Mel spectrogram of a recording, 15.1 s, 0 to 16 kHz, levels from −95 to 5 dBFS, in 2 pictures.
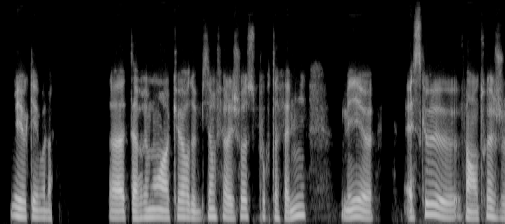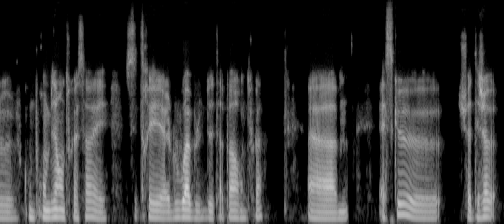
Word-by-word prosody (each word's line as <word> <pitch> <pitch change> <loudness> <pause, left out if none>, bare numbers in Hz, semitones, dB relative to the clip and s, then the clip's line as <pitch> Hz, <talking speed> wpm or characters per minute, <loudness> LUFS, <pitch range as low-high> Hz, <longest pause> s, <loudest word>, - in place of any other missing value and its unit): Oui, 145 -4 +4
OK 125 +1 -1
voilà. 120 -2 -2 0.9
Heu, 115 0 +5
tu 115 - +2
as 110 - +5
vraiment 125 +1 +2
à 115 - +2
cœur 125 -1 +1
de 110 - 0
bien 130 +5 -2
faire 120 0 -2
les 110 - +3
choses 135 +4 -1
pour 130 -1 -10
ta 120 - -3
famille 135 +9 0 0.5
mais 130 +3 +2
heu, 110 -2 +2 0.5
est-ce 115 -1 0
que 180 - 0
heu 135 -9 +2
enfin, 130 -4 +1
en 105 -1 +2
tout - - -9
cas 140 -2 +2
je 110 -2 -4
je 110 - -18
comprends 120 0 -2
bien 125 +2 +4
en 125 -1 +3
tout - - -10
cas 115 - -2
ça 125 +1 -1
et 105 0 -5 0.2
c'est - - -7
très, 115 -3 +1
heu, - - +2
louable 115 -1 +3
de 115 -2 -4
ta - - -8
part 115 -1 +1
en 110 - -6
tout 110 - -13
cas, 125 +2 -4 0.7
heu, 105 -2 +4 0.6
est-ce - - -2
que 115 - -1 0.3
tu - - -3
as - - +2
déjà 130 +2 +2
115 Hz, 200 wpm, -25 LUFS, 110-130 Hz, 0.9 s, Heu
